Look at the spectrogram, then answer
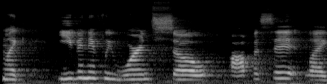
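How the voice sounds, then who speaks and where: This woman talks with ordinary pitch variation. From US East Coast (DC and rural Pennsylvania). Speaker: podcast guest. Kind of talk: casual chat.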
